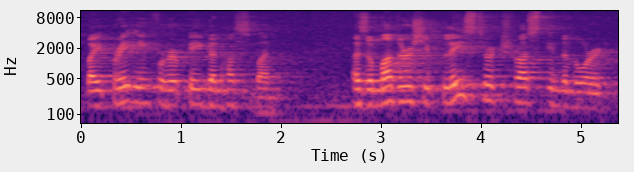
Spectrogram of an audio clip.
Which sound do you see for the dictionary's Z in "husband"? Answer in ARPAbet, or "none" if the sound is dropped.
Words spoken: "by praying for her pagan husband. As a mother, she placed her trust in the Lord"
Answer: S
